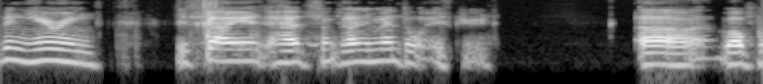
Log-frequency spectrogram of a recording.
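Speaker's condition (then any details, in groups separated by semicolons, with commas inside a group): Cerebral palsy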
